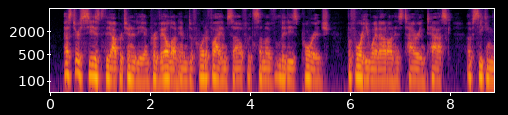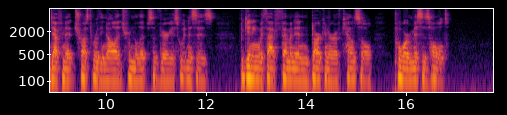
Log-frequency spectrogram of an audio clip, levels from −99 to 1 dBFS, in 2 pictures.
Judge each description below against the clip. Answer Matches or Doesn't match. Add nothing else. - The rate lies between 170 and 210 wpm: Doesn't match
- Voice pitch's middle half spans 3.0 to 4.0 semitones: Doesn't match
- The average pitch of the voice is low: Matches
